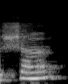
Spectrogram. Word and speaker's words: Shen: Se escreve Shen, mas pronuncia Shan.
